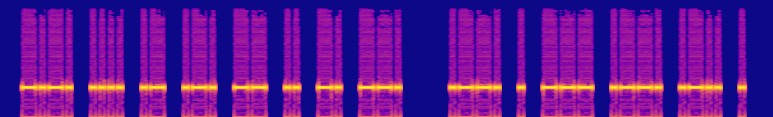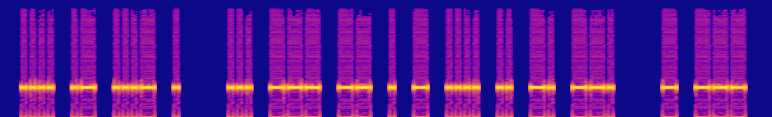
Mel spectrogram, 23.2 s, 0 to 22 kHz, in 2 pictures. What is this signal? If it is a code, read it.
Morse code, heard as a keyed tone, about 18 wpm, spaced as for 15 wpm, 1000 Hz. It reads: CHARMING PEOPLE HAVE SOMETHING TO
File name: qotdfiles / 15wpm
